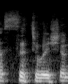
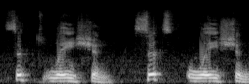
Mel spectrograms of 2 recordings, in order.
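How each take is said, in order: First: सिचुएशन with "chu", the t lost; usual mispronunciation. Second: सिचुएशन slowly as "sit-u-ay-shun"; t pronounced. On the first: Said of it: "इसमें क्या होता था". (सिचुएशन में ट की जगह च) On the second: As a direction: break up सिचुएशन with a clear t. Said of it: "बोलना है". (सिचुएशन में साफ़ ट, धीरे से) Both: Shown as a demonstration.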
